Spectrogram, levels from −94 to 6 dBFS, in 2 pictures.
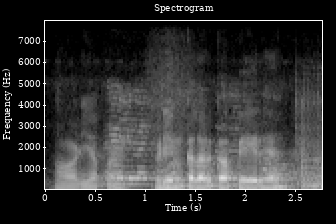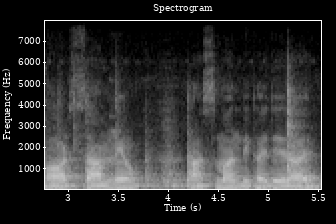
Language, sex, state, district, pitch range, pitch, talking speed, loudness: Hindi, male, Uttar Pradesh, Hamirpur, 105-115 Hz, 110 Hz, 160 wpm, -21 LUFS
